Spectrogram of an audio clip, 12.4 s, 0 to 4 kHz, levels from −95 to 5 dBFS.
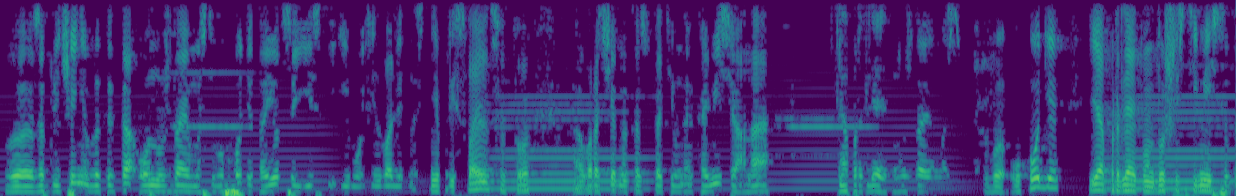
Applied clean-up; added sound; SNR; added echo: classical method spectral subtraction.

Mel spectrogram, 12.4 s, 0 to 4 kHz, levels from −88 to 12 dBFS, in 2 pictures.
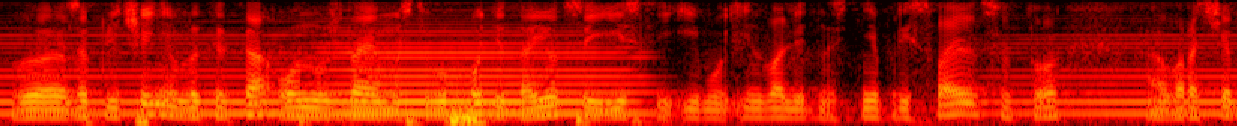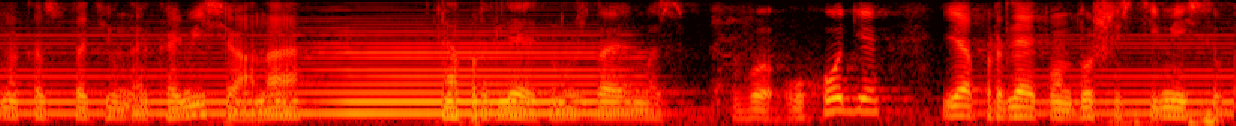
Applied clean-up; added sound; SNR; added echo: none; Bowed string instrument; 2 dB; none.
